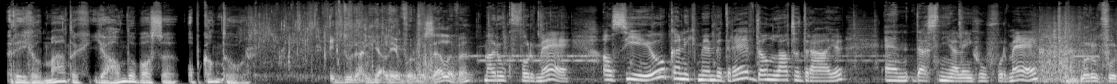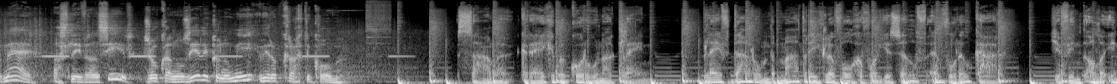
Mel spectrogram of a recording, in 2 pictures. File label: Radio NL; VLAK Fase 2; Kantoor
